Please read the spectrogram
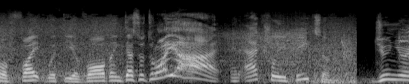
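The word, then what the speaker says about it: Destoroyah: The name of the monster, surprisingly, isn't Destroyer, it's Destruoia!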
